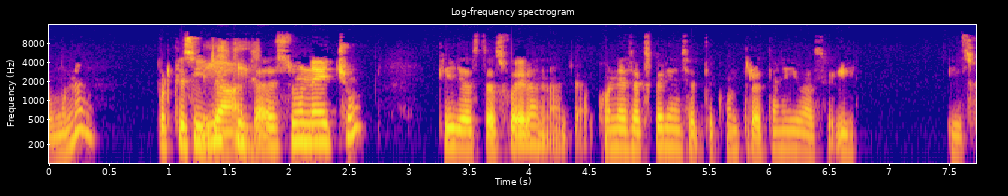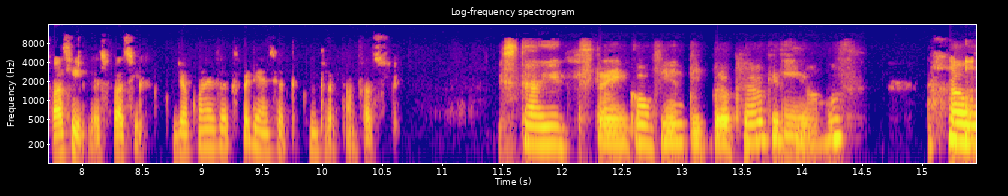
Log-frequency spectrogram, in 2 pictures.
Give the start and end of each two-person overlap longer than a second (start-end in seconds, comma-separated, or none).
none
